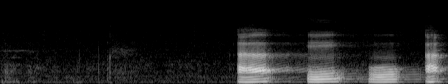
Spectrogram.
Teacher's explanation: tempat keluarnya hamzah ini di rongga bagian tenggorokan, yaitu aqsal halqi ya. Aqsal artinya tadi sudah pangkal atau paling bawah, halqi artinya tenggorokan.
